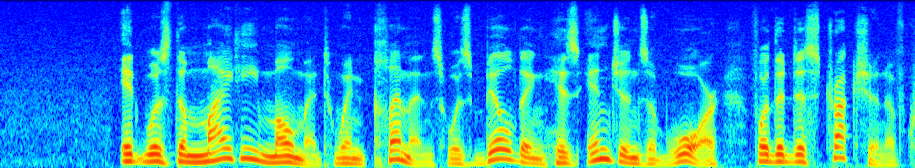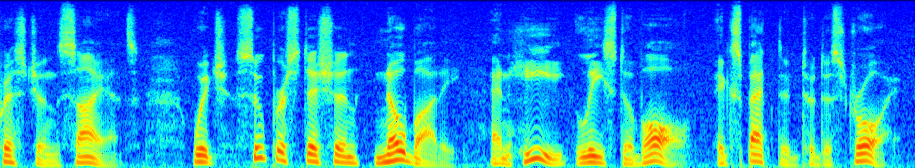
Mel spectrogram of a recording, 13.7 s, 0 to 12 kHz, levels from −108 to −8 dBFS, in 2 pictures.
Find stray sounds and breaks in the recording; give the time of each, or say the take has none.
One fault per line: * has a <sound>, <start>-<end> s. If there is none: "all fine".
all fine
